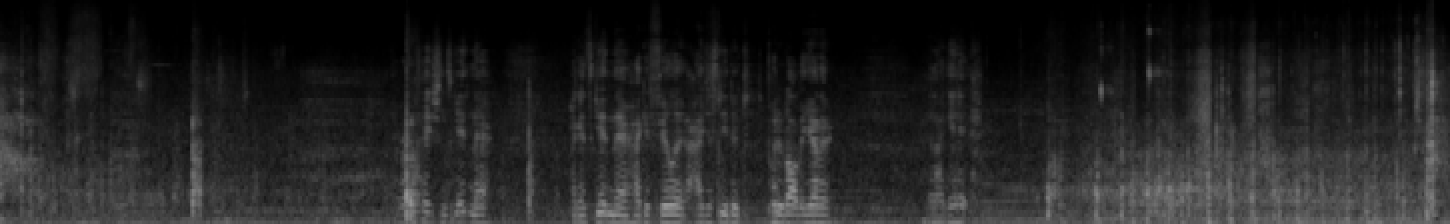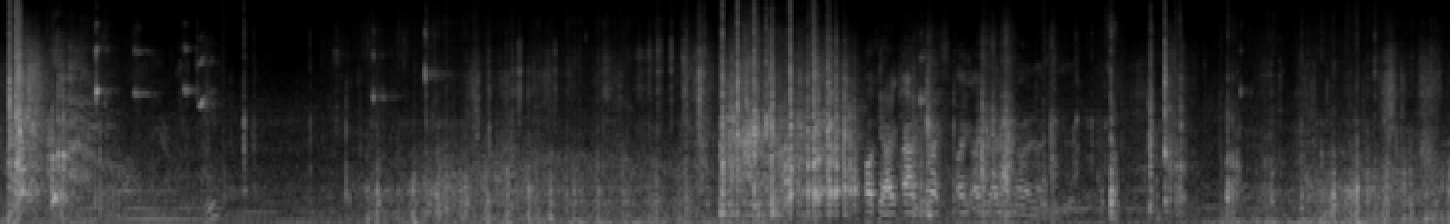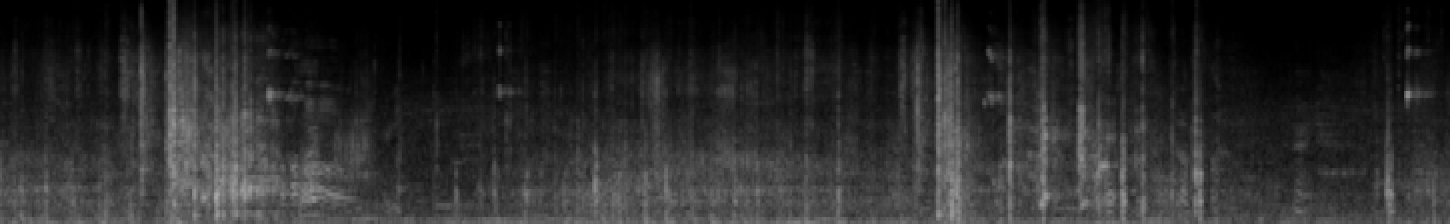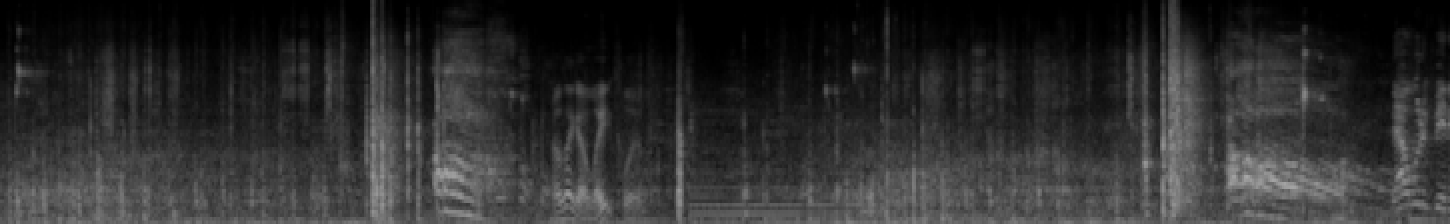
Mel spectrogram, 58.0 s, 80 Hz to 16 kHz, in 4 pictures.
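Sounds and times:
skateboard wheels rolling on tiles: 10.1s - 32.8s, 33.4s - 41.2s, 42.6s - 57.2s
skateboard deck clattering: 10.4s - 15.9s, 17.9s - 32.6s, 34.1s - 41.1s, 42.8s - 47.9s, 50.2s - 55.8s
skateboard tail pop: 14.2s - 15.2s, 54.9s - 55.6s
skateboard landing clack: 14.2s - 15.4s, 21.2s - 23.2s, 30.2s - 31.8s, 38.1s - 40.5s, 47.0s - 47.8s, 54.8s - 55.8s.

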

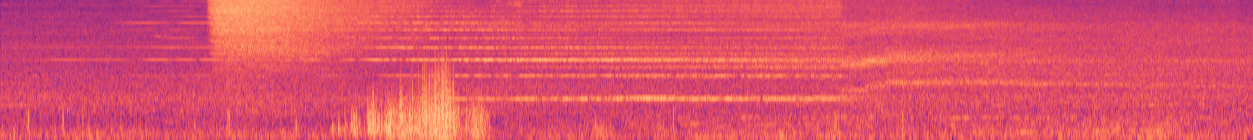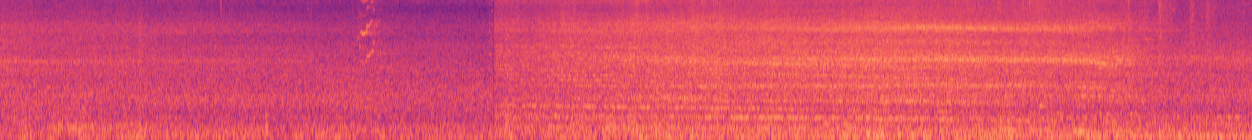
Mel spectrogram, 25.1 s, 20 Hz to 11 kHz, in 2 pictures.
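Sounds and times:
traction motors whining: 3.0s - 12.7s.

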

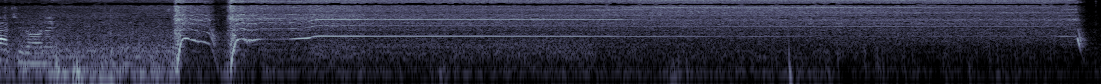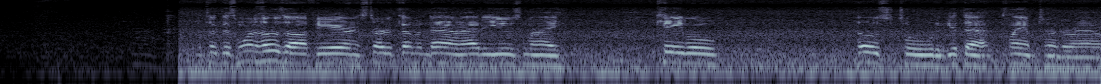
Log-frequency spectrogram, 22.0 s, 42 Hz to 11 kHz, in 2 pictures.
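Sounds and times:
electric ratchet motor spinning: 1.7s - 11.0s.

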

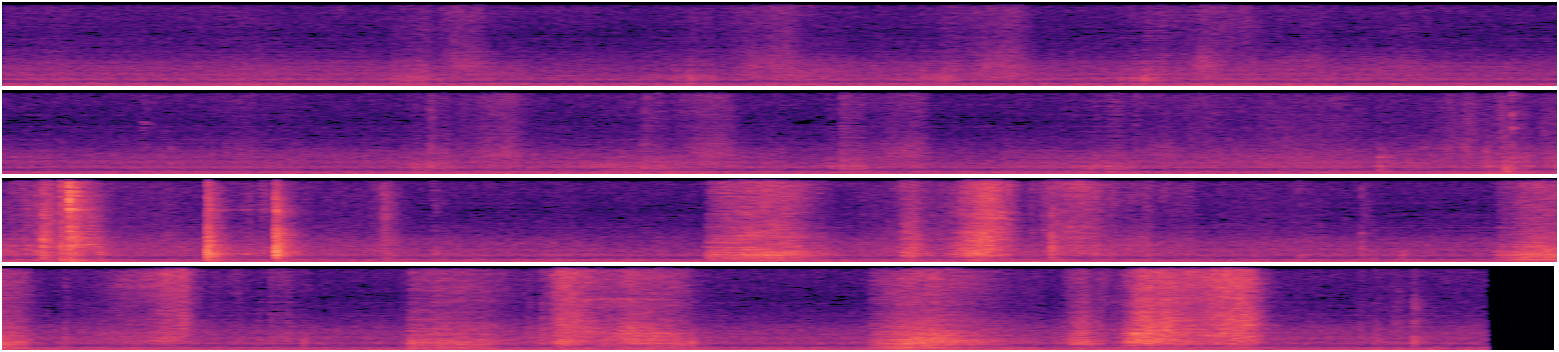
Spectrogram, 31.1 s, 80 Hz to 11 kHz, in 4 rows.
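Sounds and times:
pencil scratching on paper: 2.0s - 2.4s, 3.3s - 6.2s, 9.8s - 12.4s, 19.0s - 20.8s, 23.0s - 24.4s, 25.3s - 26.8s, 27.6s - 29.7s.

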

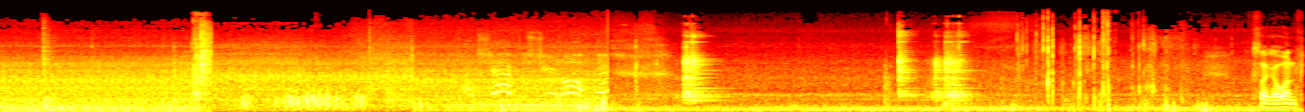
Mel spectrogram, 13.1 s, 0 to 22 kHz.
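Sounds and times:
engine idling low: 0.0s - 13.0s
metal parts knocking and clinking: 6.8s - 7.3s, 9.0s - 11.1s.

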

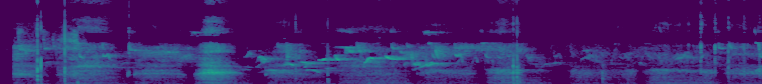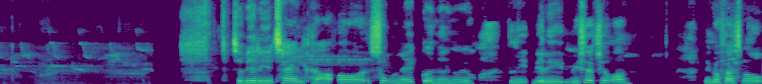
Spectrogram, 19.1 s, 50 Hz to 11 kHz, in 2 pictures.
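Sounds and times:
distant birds chirping: 0.2s - 14.4s.

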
